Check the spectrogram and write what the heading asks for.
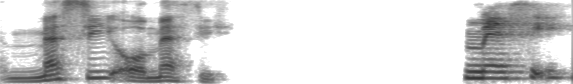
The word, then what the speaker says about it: Messi: Messi, because it's double S.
